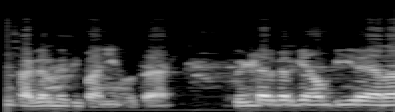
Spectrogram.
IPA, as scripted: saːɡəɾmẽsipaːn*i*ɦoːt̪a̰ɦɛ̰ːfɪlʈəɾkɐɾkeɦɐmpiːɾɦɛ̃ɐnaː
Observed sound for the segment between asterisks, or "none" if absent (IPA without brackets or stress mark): i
